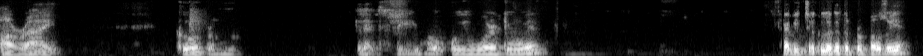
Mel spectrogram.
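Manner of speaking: talking low and quiet, strained voice. Going over a proposal with a coworker, talking low, strained voice. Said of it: "I'm talking short and I'm talking low 'cause my voice is still a little strained".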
